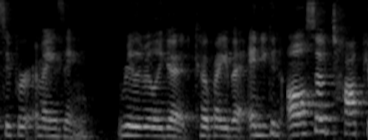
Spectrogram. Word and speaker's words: Copaiba: Next one is Copaiba. This one, or Copaiba, some people pronounce it differently. So Copaiba is how I've pronounced it.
